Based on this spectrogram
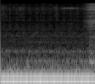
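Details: Lada Largus just after a cold start: short burst of steady, even low idle rumble, no knocks or ticks; oil warning lamp went out, healthy idle.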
